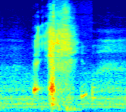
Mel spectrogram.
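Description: Quick inward catch, then one forceful wet, hissing sneeze, followed by a short sniff; a single congested sneeze.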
